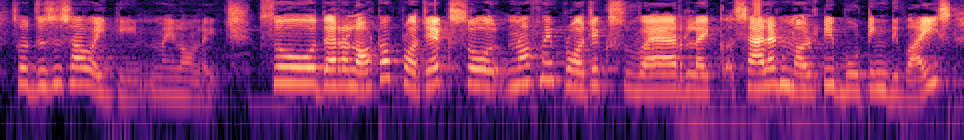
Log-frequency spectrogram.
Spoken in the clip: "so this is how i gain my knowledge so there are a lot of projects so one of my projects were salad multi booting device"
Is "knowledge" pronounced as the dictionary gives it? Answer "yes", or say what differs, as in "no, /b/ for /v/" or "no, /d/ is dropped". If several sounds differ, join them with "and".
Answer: no, /l/ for /n/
